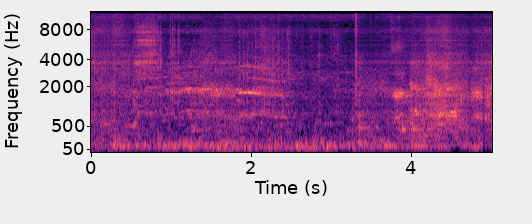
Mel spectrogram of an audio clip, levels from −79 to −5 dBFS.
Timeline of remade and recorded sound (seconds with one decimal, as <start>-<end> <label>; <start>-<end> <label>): 0.0-0.5 remade; 0.5-1.4 recorded; 1.4-1.8 remade; 1.8-3.3 recorded; 3.3-5.0 remade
